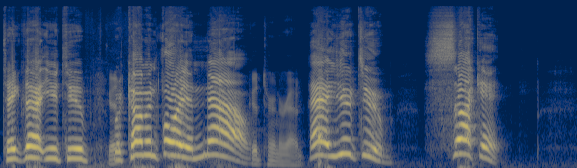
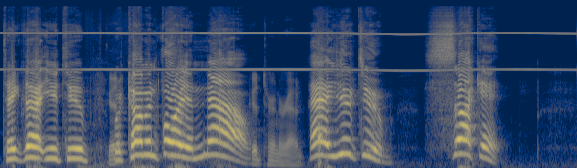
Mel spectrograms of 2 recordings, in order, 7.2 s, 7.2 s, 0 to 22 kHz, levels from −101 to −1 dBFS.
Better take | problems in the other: first | high-pitched whine; noticeable; throughout; 9.5 kHz, 15 dB below the speech

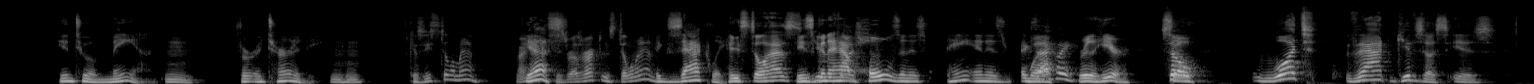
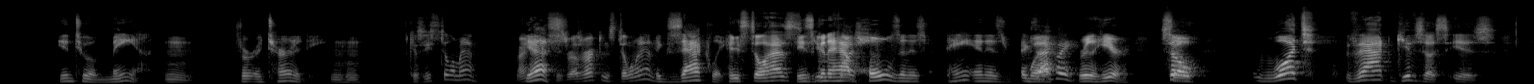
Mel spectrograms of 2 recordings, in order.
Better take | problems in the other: first | thin; very; fading below 600 Hz

